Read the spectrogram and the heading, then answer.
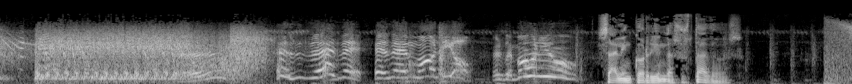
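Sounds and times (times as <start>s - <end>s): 
gunshots in a 1979 science-fiction film scene: 0.0s - 2.8s
speech: 3.3s - 7.6s.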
